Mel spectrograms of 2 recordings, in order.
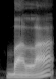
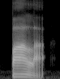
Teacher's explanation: Rasain bedanya di bibir pas ngucapinnya. Hampir sama persis kan? Bedanya cuma satu, getaran kecil di depan, be dan pe.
